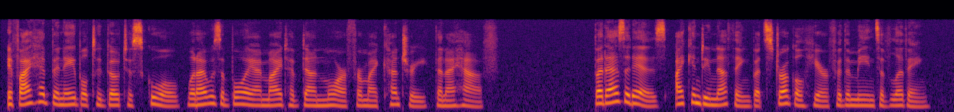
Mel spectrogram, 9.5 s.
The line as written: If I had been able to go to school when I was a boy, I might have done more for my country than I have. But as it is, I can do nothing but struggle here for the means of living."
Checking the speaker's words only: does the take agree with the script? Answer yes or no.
yes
